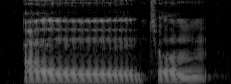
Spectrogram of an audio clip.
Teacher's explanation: و انتم نون بعدش تا اخفا میشه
